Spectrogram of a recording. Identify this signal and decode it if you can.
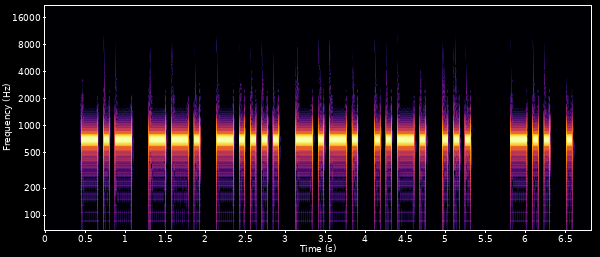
Morse code, heard as a keyed tone, about 17 wpm, 700 Hz. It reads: KG6CFS DE
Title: USA Callsign DE Callsign - 6 Characters - 17wpm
